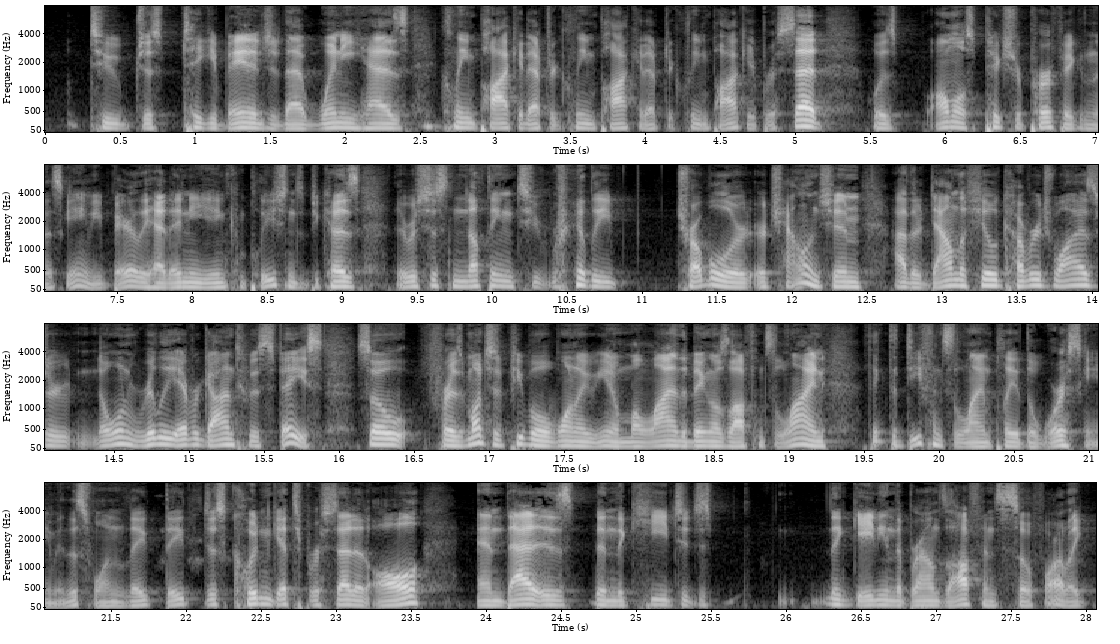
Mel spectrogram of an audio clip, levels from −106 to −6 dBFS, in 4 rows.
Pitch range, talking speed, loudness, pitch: 100-120 Hz, 230 wpm, -30 LUFS, 110 Hz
